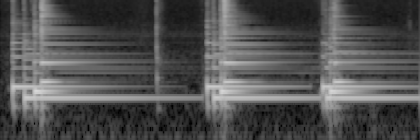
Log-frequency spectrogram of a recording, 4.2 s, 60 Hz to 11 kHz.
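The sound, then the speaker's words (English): A D7 barred chord strummed three times on guitar. Each strum rings out bright and full and slowly fades before the next, and the first strum is rolled across the strings. “And the D7 barred chord sounds like this.”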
